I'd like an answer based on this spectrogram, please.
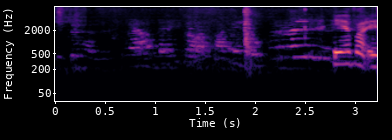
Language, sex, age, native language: Icelandic, male, 10, Icelandic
